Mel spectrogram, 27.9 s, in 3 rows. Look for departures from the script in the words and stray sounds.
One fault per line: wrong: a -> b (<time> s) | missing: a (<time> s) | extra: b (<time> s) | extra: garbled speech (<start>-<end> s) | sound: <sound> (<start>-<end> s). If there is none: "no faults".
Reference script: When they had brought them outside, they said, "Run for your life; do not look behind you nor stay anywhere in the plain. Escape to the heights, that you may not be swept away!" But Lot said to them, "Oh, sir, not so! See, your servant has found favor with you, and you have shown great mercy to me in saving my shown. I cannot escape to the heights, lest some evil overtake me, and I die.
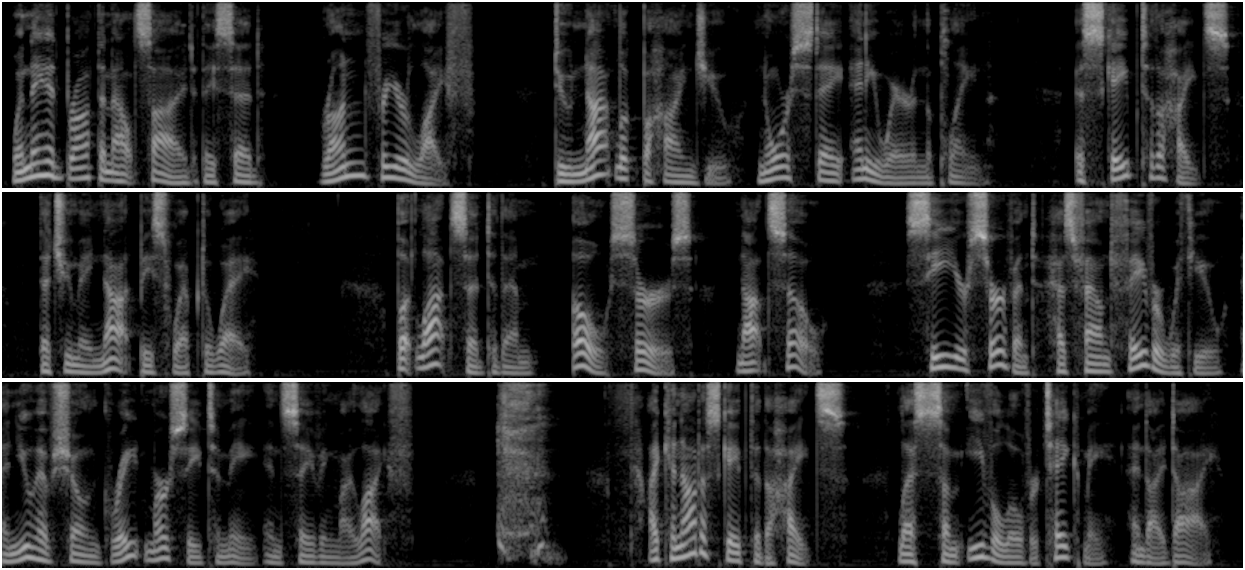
wrong: sir -> sirs (13.9 s)
wrong: shown -> life (21.2 s)
sound: cough (22.3-22.9 s)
